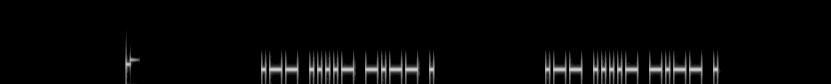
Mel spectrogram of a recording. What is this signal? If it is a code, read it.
Morse code, heard as a keyed tone, about 30 wpm, 700 Hz. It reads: W4YE W4YE
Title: Call Signs Repeated 3x - 30wpm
